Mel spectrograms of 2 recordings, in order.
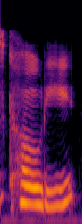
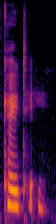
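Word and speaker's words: Coty: His identical twin brother, Cody, but it's C-O-T-Y. – Our accents, the way we pronounce our T's, water. We say, yeah. We pronounce our T's as more that D.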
